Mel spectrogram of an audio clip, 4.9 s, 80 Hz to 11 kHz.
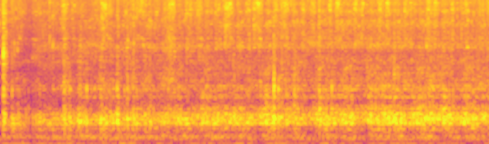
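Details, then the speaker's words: Villiers 9E engine from a Penguin amphibious ATV, crank turned by hand during teardown: steady gritty grinding rumble, slight up-and-down play; rough crankshaft main bearings, needs new crankshaft bearings. "I would say those bearings are rough that's why they're making that noise so I think this engine's going to need crankshaft bearings not good"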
